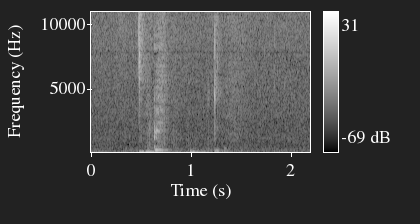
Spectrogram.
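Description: A few short clicks and knocks, about half a second in and again around a second in: a red-and-white handled pointed crafting tool being put down on a wooden tabletop while twine is handled.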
